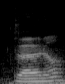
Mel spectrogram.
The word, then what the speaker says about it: Brno: I'm just going past Brno, how it's pronounced.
